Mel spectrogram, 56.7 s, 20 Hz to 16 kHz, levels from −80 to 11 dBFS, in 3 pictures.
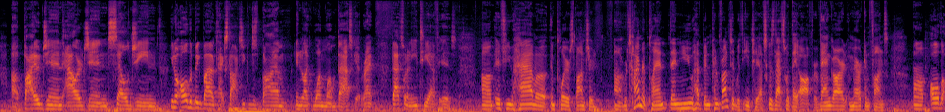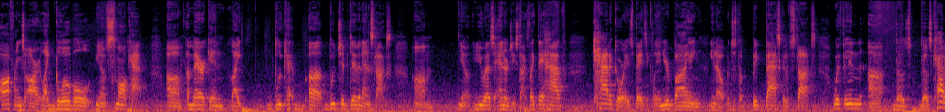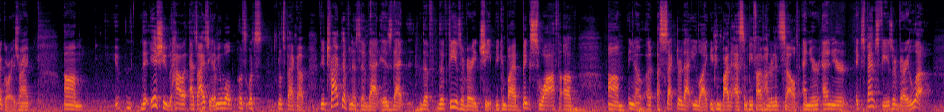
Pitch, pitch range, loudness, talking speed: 120 Hz, 105-130 Hz, -20 LUFS, 170 wpm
